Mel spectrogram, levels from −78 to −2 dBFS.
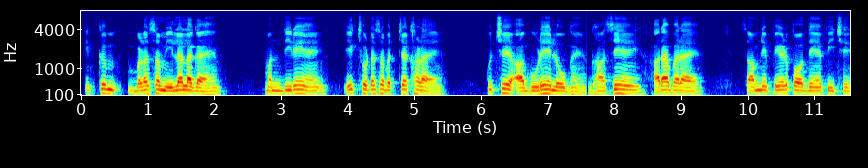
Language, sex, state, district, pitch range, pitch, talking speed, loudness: Hindi, male, Andhra Pradesh, Guntur, 120-140 Hz, 130 Hz, 155 wpm, -18 LUFS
